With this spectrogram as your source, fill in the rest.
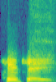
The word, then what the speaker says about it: Kincaid: Kittle or Kelsey, and I can't bank gotta pronounce his name. Kincaid? Yeah, Kincaid.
